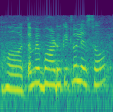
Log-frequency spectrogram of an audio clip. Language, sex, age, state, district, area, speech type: Gujarati, female, 18-30, Gujarat, Valsad, urban, spontaneous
